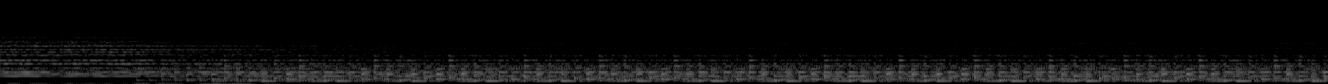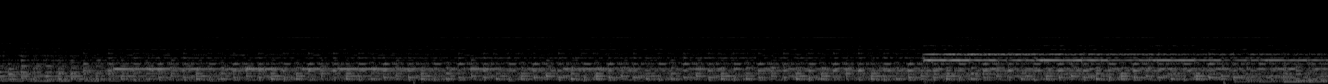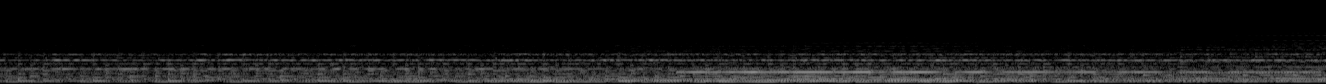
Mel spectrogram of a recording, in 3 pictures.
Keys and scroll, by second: 2.0 Escape, 12.3-13.2 typing, 13.9 Return, 25.5-26.4 typing, 39.0-39.8 typing.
